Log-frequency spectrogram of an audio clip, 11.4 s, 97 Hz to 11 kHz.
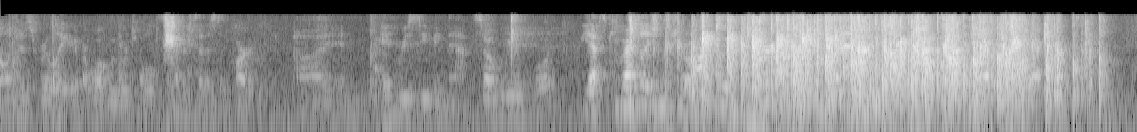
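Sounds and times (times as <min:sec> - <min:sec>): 
speech: 0:01.0 - 0:08.9
audience applause at an award celebration meeting: 0:06.7 - 0:11.1.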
